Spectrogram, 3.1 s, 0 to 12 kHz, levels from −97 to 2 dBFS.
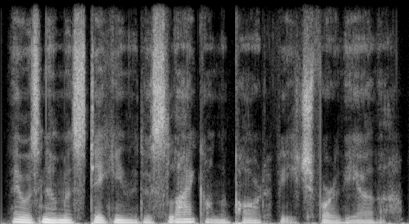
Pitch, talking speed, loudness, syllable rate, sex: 110 Hz, 275 wpm, -17 LUFS, 7.3 syllables/s, female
